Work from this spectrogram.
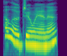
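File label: "hello", female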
